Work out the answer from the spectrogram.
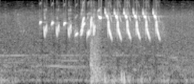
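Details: Song of a wild European goldfinch: a string of high tinkling notes that speeds into an evenly repeated series of chirps, with a single sharp click partway through and soft low rumbles behind.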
